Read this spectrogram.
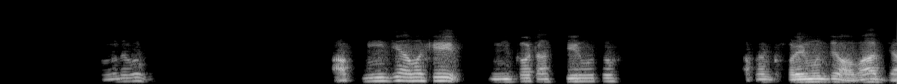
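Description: A second man answers calmly, close by.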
